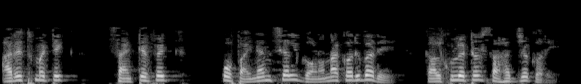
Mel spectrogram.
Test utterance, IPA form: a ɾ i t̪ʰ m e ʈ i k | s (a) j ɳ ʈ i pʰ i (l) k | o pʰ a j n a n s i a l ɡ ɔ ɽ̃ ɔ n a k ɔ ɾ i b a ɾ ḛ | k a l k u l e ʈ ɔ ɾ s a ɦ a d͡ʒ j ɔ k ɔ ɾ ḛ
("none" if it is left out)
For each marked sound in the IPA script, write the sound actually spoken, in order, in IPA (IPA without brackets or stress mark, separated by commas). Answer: a, none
